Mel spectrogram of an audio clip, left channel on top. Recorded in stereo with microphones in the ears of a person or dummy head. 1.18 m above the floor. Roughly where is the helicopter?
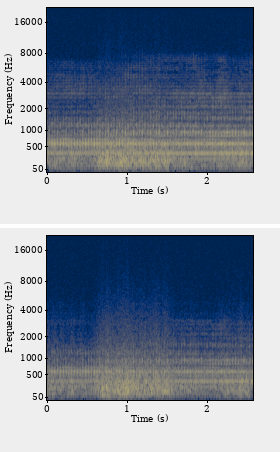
Left.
